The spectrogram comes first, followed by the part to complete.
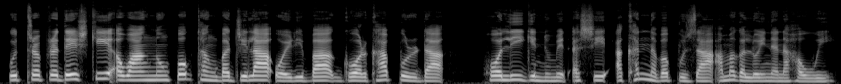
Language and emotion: Manipuri, neutral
